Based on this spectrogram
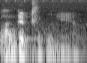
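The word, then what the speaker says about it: van der Toorn: 반대투군이에요.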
